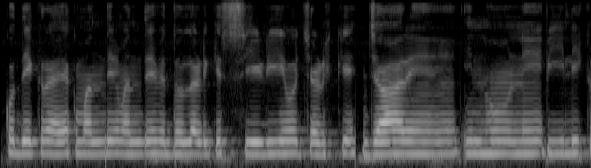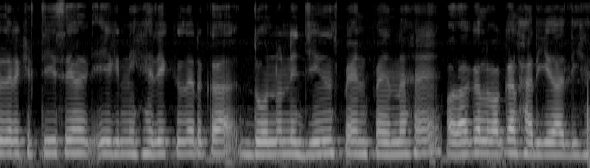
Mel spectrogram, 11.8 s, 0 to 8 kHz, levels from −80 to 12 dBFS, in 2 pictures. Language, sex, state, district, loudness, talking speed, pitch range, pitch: Hindi, male, Andhra Pradesh, Guntur, -28 LUFS, 150 wpm, 175-180 Hz, 180 Hz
